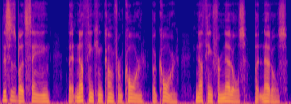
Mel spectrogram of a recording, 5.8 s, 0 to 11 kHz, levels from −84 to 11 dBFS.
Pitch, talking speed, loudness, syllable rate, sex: 105 Hz, 175 wpm, -19 LUFS, 4.3 syllables/s, male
